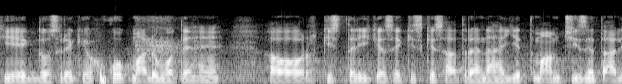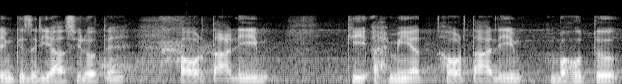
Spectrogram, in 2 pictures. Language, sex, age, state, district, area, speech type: Urdu, male, 18-30, Uttar Pradesh, Saharanpur, urban, spontaneous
